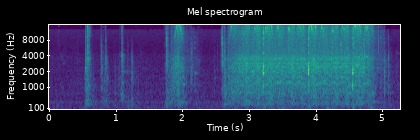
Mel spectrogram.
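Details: 1948 Willys Jeep flathead engine, died after 1,300 miles: starter spins engine steadily about two seconds without firing during compression test; cylinder number 4 gives no reading, head to be pulled.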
